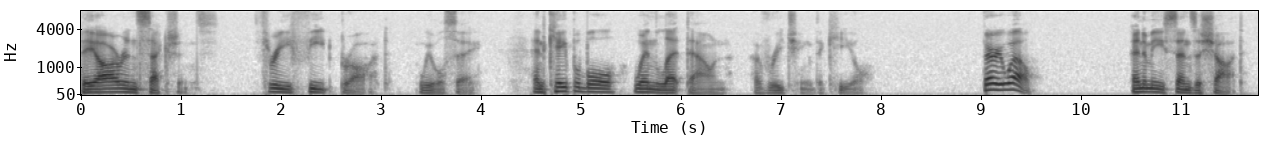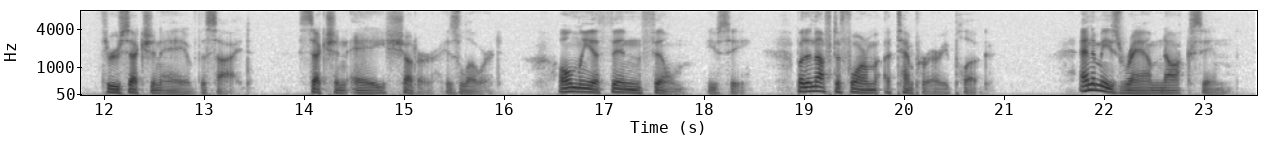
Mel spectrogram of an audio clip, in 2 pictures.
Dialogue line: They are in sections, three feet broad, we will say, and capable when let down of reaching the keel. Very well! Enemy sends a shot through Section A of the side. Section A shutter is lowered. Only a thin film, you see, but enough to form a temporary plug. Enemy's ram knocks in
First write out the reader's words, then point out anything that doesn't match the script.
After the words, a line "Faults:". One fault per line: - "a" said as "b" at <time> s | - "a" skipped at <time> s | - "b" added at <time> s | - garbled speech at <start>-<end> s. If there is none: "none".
They are in sections, three feet broad, we will say, and capable when let down of reaching the keel. Very well! Enemy sends a shot through Section A of the side. Section A shutter is lowered. Only a thin film, you see, but enough to form a temporary plug. Enemy's ram knocks in
Faults:
none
